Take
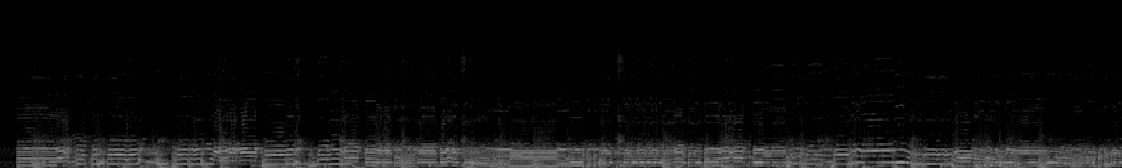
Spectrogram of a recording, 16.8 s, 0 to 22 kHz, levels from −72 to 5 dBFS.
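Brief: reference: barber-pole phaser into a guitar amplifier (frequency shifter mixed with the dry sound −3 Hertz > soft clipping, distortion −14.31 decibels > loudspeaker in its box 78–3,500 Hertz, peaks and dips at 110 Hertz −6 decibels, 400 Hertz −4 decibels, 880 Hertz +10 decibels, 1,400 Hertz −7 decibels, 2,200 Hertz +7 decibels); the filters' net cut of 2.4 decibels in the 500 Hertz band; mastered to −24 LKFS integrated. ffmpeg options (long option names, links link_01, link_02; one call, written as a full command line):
ffmpeg -i in.wav -filter_complex "[0:a]equalizer=frequency=500:width_type=o:gain=-3.5,asplit=2[link_01][link_02];[link_02]afreqshift=-3[link_03];[link_01][link_03]amix=inputs=2:normalize=1,asoftclip=threshold=-35.5dB,highpass=78,equalizer=frequency=110:width_type=q:width=4:gain=-6,equalizer=frequency=400:width_type=q:width=4:gain=-4,equalizer=frequency=880:width_type=q:width=4:gain=10,equalizer=frequency=1400:width_type=q:width=4:gain=-7,equalizer=frequency=2200:width_type=q:width=4:gain=7,lowpass=frequency=3500:width=0.5412,lowpass=frequency=3500:width=1.3066,volume=13dB" out.wav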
